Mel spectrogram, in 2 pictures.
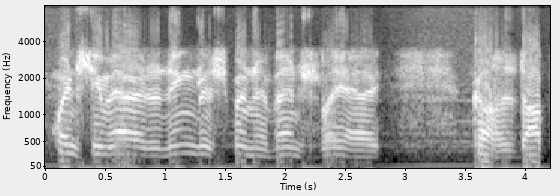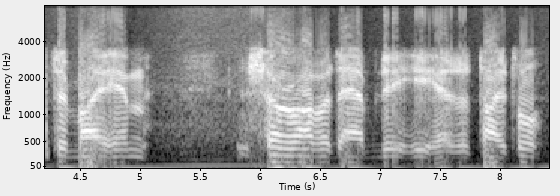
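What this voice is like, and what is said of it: English accent. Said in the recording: “which accounts for my English accent”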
